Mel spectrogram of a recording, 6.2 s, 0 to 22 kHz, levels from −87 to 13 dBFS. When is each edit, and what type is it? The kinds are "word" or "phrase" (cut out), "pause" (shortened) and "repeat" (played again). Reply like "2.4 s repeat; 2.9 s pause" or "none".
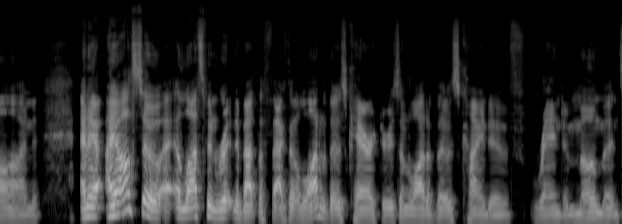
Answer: none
